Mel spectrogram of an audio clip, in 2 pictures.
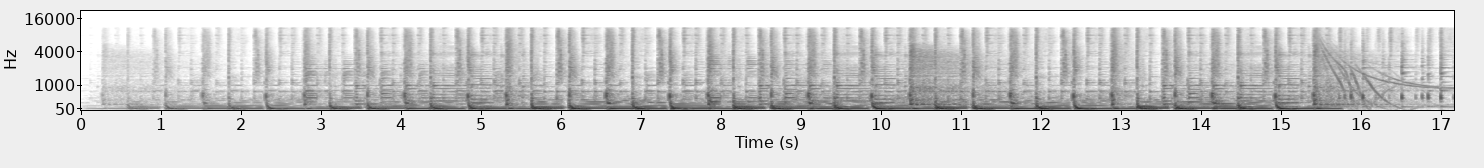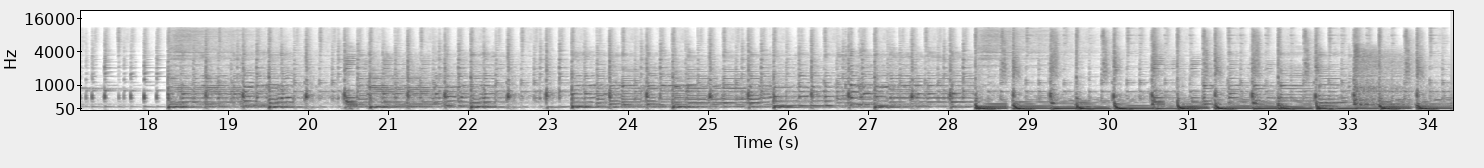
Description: Instrumental

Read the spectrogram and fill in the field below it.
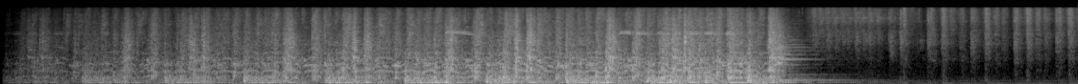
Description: Casa Samba

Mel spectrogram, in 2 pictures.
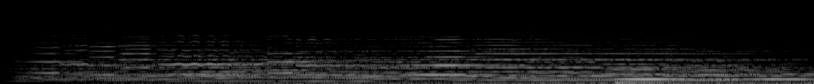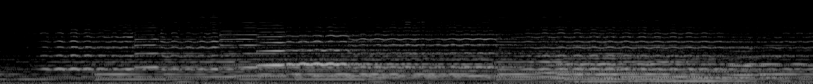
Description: Sonata For Violin And Continuo in G Minor; Il trillo del diavolo

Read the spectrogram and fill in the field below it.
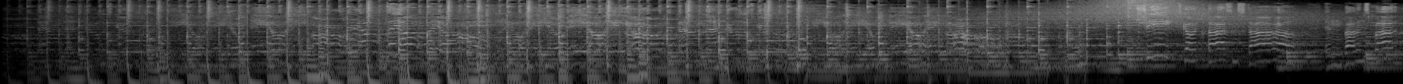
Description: FUNK CHILL DISCO

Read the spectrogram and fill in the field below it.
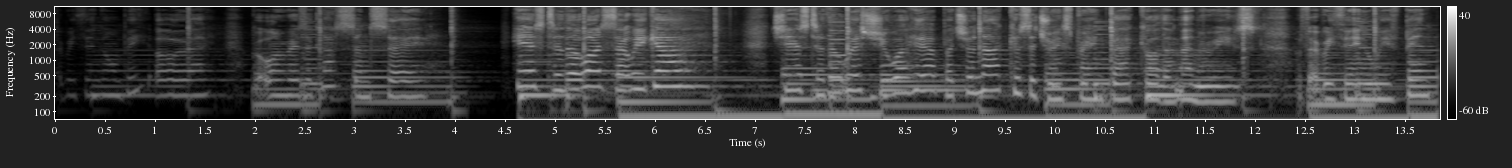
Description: Acoustic

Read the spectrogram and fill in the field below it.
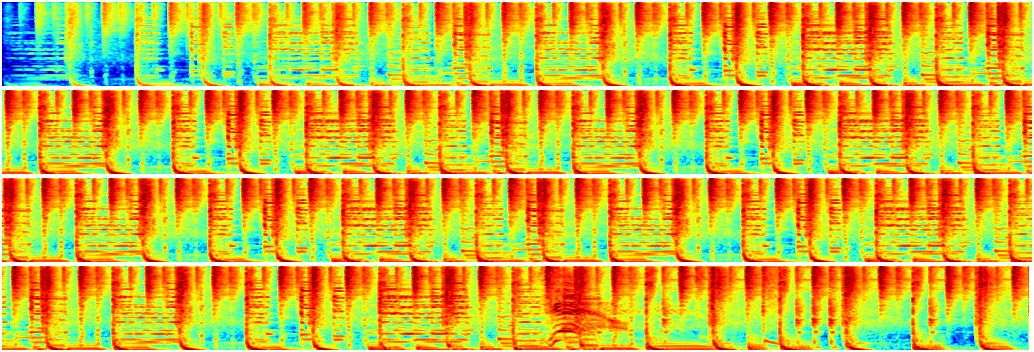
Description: FUNK THE BEAT CLAP YOUR HANDS

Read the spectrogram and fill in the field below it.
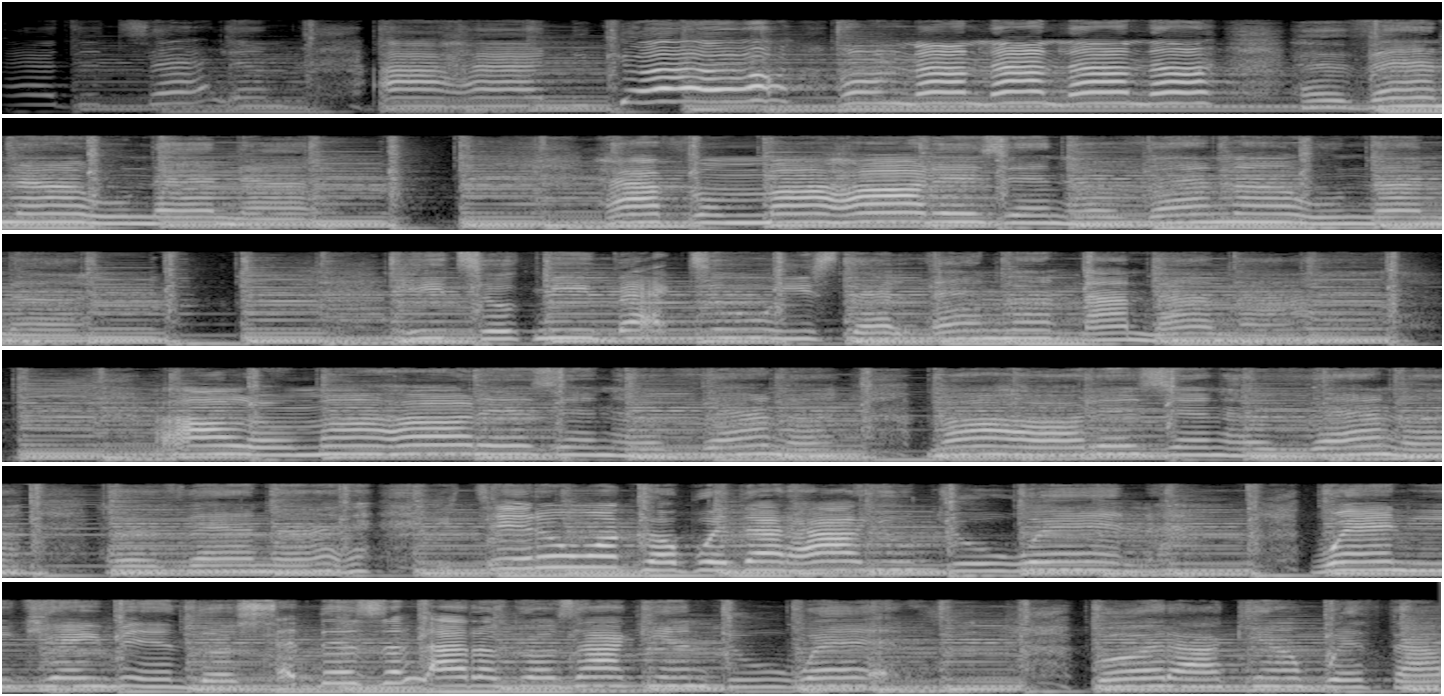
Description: Acoustic

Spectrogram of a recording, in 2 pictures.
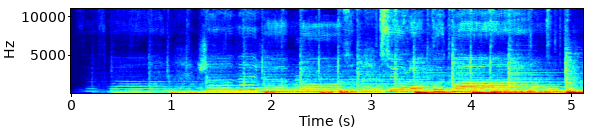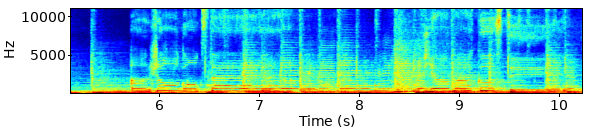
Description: Blues

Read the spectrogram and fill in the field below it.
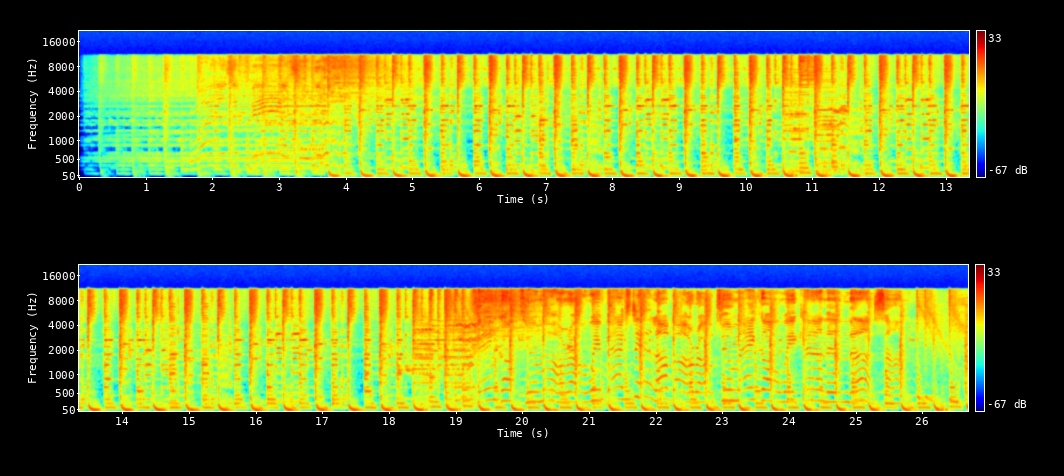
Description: Disco

